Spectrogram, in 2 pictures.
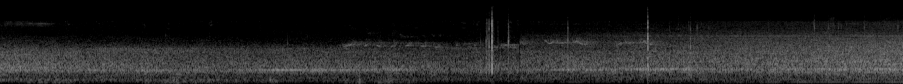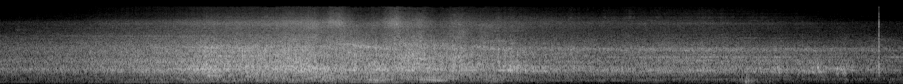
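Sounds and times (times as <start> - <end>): diesel train passing: 5.2 - 18.0.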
